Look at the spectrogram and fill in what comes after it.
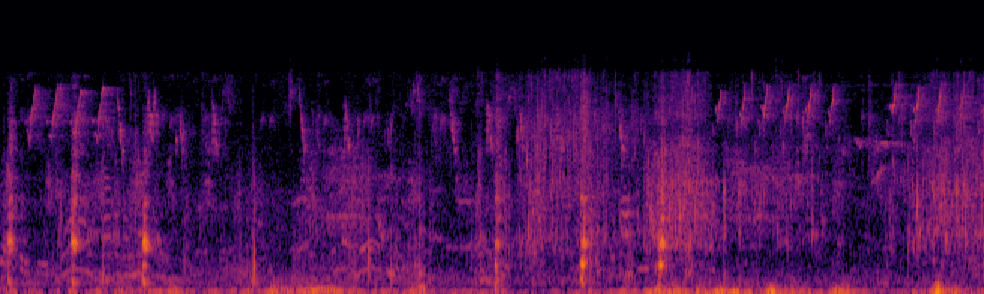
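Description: Birds calling in an open rural setting: rapid runs of short, high chirps repeat now and then, with scattered single calls and a low rumble underneath.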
